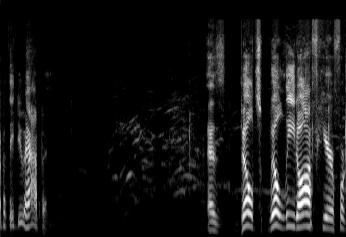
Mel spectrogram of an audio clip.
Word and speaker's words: Biltz: Again, I do apologize to Jenna Biltz and her family for mispronouncing the name all game. It's sitting right in front of me, B-I-L-T-Z, and I was seeing B-L-I-T-Z.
